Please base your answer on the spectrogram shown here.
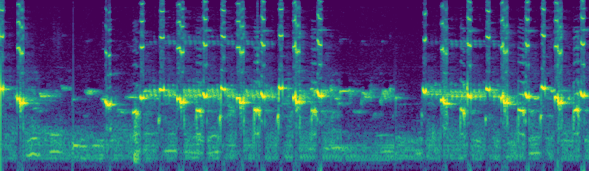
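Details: Yellow-vented bulbul calling to make other bulbuls respond: a sustained whistled tone, then clusters of quick chirpy notes, a gap of about a second, and another burst of bright chatter.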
